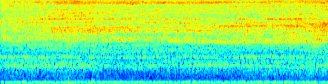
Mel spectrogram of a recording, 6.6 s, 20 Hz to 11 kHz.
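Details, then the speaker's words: 1979 GMC C15, parked for some time and first start after delivery, EGR valve still fitted: even, steady low rumble at idle with no knocks, misses or ticks; motor runs good; normal idle. "Oh, I think I got lucky, you guys. That motor runs good."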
